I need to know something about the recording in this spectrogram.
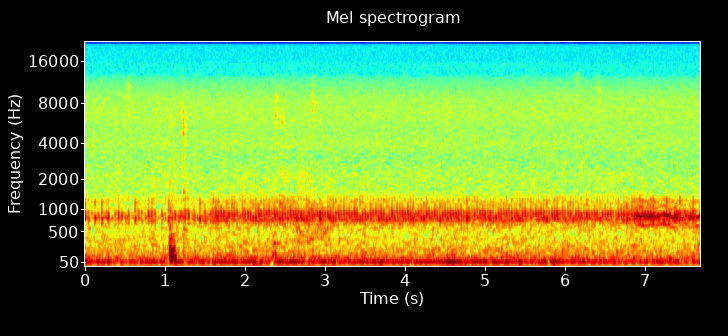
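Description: Small plastic pieces click and knock softly nearby.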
